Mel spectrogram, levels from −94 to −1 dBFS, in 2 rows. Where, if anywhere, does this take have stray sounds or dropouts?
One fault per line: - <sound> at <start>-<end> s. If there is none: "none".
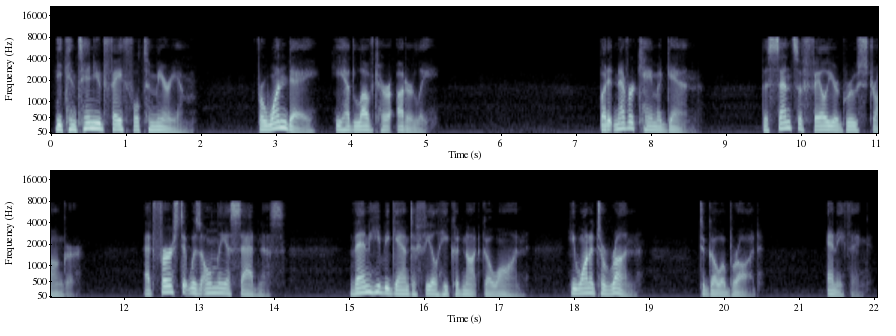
none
